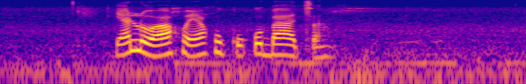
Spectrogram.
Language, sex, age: Tswana, female, 21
